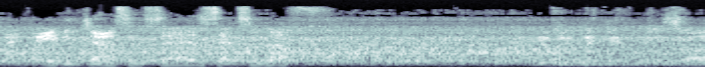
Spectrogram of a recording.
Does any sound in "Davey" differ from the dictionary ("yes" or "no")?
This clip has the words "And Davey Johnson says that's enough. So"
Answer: yes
